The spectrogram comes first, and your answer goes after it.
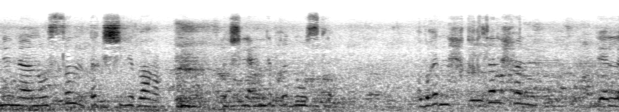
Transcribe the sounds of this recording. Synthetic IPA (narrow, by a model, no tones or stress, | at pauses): ninnwɑsˤːəld̪ækʃilibɑɾɑd̪ækʃilːiʕand̪ibɣid̪nwɑsˤːlu | wbɣid̪nħɑ̥qːəq̪ælħalud̪jæl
